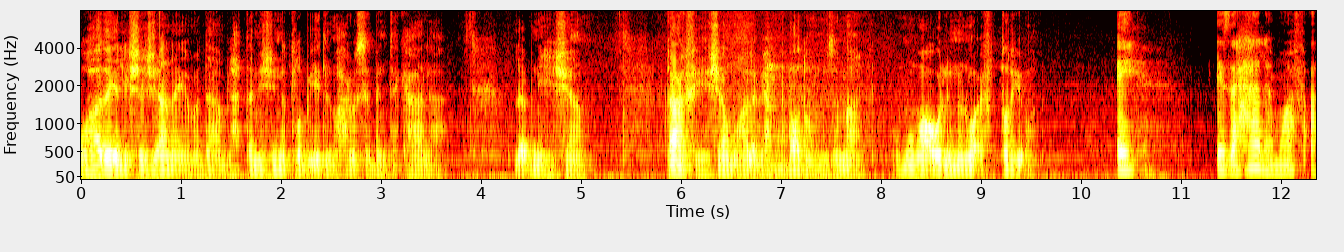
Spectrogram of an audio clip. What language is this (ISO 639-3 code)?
ara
